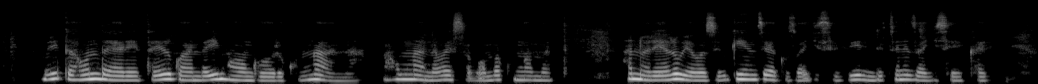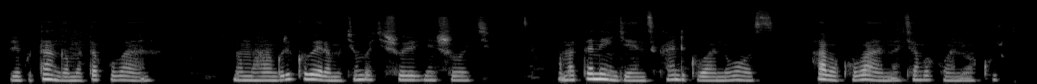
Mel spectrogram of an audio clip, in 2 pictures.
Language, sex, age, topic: Kinyarwanda, female, 18-24, education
